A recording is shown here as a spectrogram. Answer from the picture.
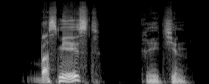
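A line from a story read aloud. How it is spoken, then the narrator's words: Calling out. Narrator (German): rief ich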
